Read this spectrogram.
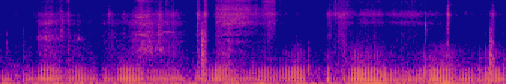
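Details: A deep, pulsing purr from kittens rousing their owner in the morning, surging in regular waves about once a second, with faint scratchy rustling above.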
